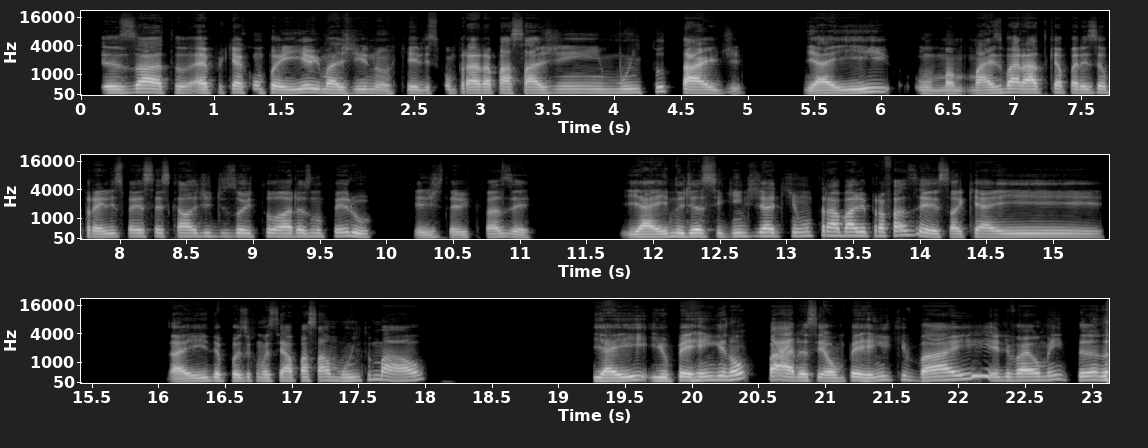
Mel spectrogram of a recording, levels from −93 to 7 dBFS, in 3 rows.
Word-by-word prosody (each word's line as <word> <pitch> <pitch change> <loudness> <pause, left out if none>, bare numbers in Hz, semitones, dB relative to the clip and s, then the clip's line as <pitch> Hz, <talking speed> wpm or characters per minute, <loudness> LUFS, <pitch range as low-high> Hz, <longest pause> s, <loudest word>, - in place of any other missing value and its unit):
Exato. 145 0 +2
É 140 - +4
porque 145 +1 -5
a 145 - +2
companhia, 145 0 +1
eu 165 - +3
imagino, 140 -3 -1
que 140 - -4
eles 130 0 -4
compraram 140 -1 +1
a - - -2
passagem 145 +2 -2
muito 150 +6 -4
tarde. 135 - +2 0.4
E 125 - -1
aí, 135 +9 +2 0.2
o 130 -1 -6
ma 120 0 -2
mais 125 +3 -1
barato 150 -2 +4
que - - -2
apareceu 145 -1 -1
pra 135 -1 -1
eles, 145 +2 -3
foi 150 - -2
essa 150 +1 -4
escala, 150 0 -1
de 155 +1 -7
18 150 +1 -4
horas 150 0 +2
no 150 -1 -6
Peru, 160 -3 -2 0.3
que 115 - -8
a - - -2
gente 120 +4 -8
teve 120 0 -4
que - - -43
fazer. 130 -4 -3 0.7
E 130 +1 0
aí, 125 +1 +4
no 150 0 +1
dia 155 +1 +5
seguinte, 155 +1 -6
já 170 -1 +3
tinha 170 +1 -7
um 180 - -6
trabalho 180 -1 +2
pra 180 - -2
fazer, 200 -8 0
só 135 -1 -2
que 130 - -4
aí 140 -1 -2 0.7
aí 120 +3 +1
depois 145 -1 -1
eu 145 - -8
comecei 145 0 -3
a 145 - +1
passar 150 +1 -1
muito 150 +5 -5
mal 170 +1 -1 1.3
e 145 - +4
aí 150 +5 +4
e 145 - 0
o 145 - +2
perrengue 160 +4 +2
não 200 +6 +4
para, 155 -4 +5
assim, 145 0 -4
é 135 - +4
um 130 - +1
perrengue 155 +4 +2
que 185 +2 -9
vai, 165 +5 +3
ele 345 - -1
vai 155 0 +5
aumentando, 175 0 +1
145 Hz, 195 wpm, -24 LUFS, 135-160 Hz, 1.3 s, dia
